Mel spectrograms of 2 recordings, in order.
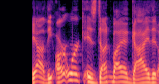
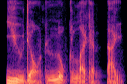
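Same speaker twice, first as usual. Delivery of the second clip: very low, slow dragon drawl; looming over a tiny owl; deep dragon voice; 12 semitones lower, 3 dB quieter, slower than usual. A narrator's reading. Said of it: "said the dragon".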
